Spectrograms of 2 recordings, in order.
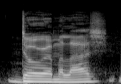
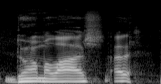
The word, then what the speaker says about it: Dora Milaje: Salute to the, how do you say their name? Dejan Malay or? – Dora Milaje. – Dora Milaje.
